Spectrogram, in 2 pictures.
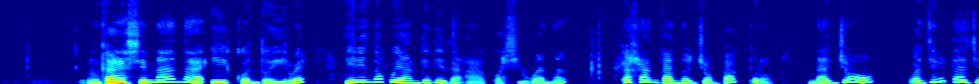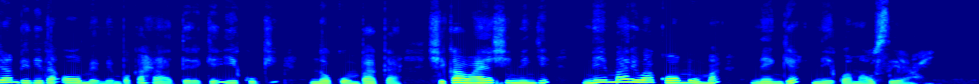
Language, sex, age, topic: Oshiwambo, female, 25-35, finance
